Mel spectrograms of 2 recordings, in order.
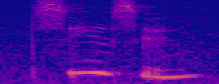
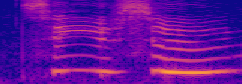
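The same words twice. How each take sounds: First: Subdued, understated goodbye; polite farewell. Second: Very high, loud wailed goodbye; hammed-up weepy send-off; tearful farewell call. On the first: Acted. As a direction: say it back quietly with a wave. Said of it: "turned around and waved and said". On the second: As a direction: call it after him, close to sobbing. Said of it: "she said".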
